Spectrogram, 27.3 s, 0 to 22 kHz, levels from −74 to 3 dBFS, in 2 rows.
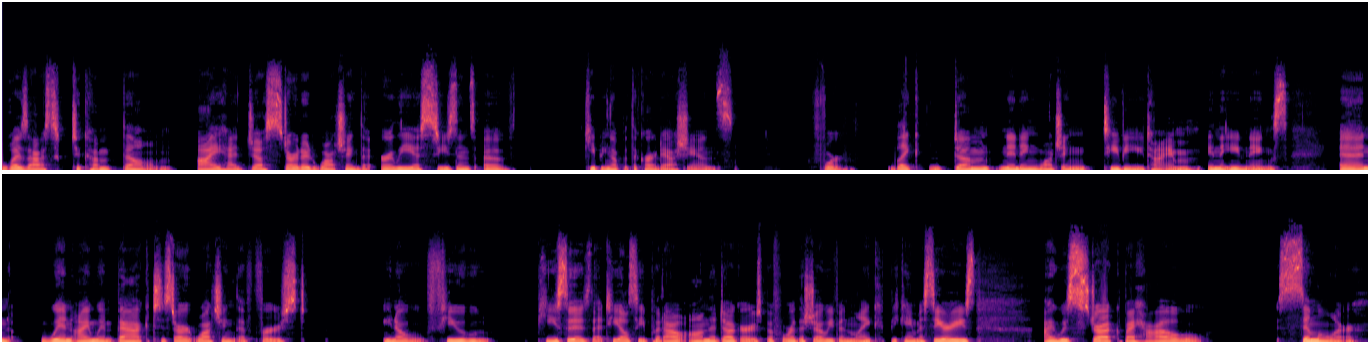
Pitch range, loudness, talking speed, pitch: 145-165 Hz, -21 LUFS, 140 wpm, 155 Hz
